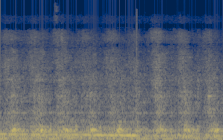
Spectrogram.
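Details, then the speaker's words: LG washing machine diagnostic self-test, final spin stage: steady low hum with soft rubbing swish about twice a second as water drains through the tube; normal drain pump and spin sound. "And obviously it's still continuing to drain the water through the tube there. That's the sound that you're hearing from the vacuum."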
